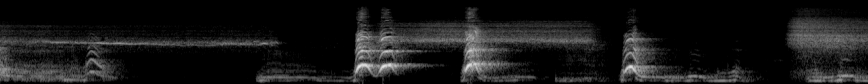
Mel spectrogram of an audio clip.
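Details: Shih Tzu reacting to a sneeze with a few isolated sharp barks and a yelp spaced a second or so apart, over a steady humming background tone.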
